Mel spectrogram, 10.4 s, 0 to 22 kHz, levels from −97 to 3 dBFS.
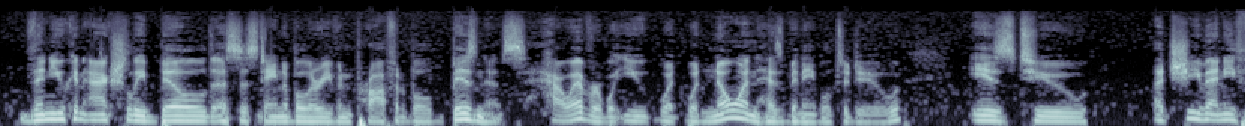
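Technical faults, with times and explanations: Throughout, overdone noise removal: the speech was run through noise reduction pushed far too hard. Individual frequency bands sitting close to the estimated noise floor are cut deeply or dropped entirely, and softer parts of the speech fall below that threshold and are removed along with the noise. Between phrases the background collapses to near silence scattered with twinkling, chirpy specks.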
